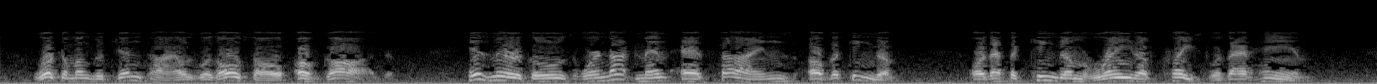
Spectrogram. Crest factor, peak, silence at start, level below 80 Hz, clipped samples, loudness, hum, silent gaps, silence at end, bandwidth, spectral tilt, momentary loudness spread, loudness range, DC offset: 14 dB; -8 dBFS; 0 s; -44 dBFS; under 0.1%; -23 LUFS; none; none; 0 s; 4.9 kHz; -11.5 dB/octave; 9 LU; 2 LU; 3%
